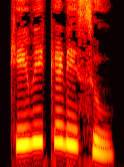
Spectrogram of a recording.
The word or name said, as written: ಕಿವಿಕೆಡಿಸು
